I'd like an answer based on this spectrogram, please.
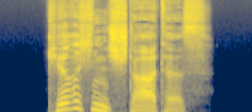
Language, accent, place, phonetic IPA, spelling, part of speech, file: German, Germany, Berlin, [ˈkɪʁçn̩ˌʃtaːtəs], Kirchenstaates, noun, De-Kirchenstaates.ogg
- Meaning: genitive singular of Kirchenstaat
